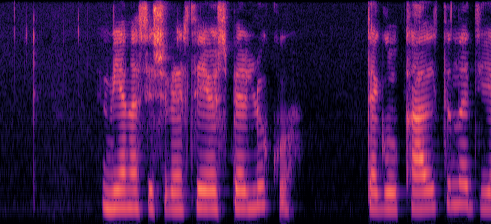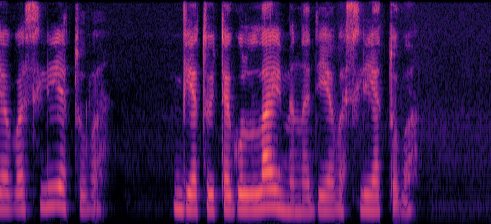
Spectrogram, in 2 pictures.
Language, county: Lithuanian, Panevėžys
